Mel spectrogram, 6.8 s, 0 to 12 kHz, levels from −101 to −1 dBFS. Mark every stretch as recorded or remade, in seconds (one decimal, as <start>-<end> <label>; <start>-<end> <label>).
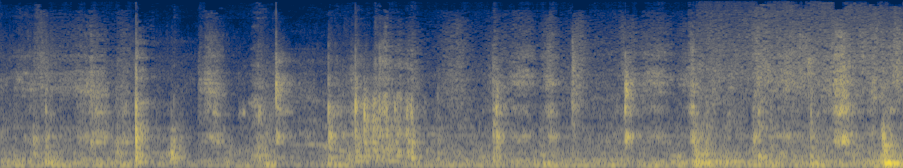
0.0-0.5 recorded; 0.5-1.1 remade; 1.1-6.8 recorded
